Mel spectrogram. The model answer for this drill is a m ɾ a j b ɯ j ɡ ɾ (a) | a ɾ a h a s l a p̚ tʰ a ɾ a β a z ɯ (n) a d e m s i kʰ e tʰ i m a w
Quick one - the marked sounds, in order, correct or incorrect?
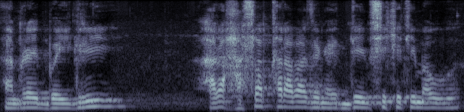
incorrect: i, incorrect: ŋ

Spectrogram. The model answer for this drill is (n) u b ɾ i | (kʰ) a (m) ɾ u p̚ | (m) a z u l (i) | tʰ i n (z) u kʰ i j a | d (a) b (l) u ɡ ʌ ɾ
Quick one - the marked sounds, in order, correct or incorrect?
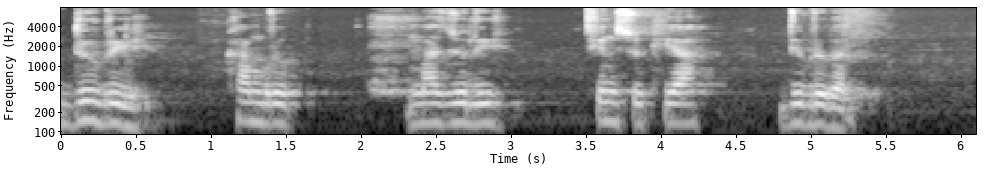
incorrect: d, correct, correct, correct, correct, incorrect: s, incorrect: i, incorrect: ɾ

